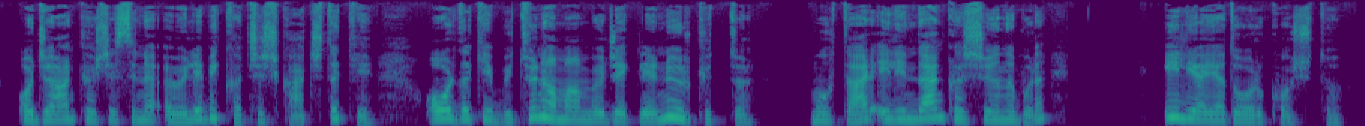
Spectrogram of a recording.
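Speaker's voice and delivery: ordinary delivery, nothing marked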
